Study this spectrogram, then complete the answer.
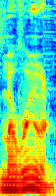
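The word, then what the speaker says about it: Mörön: Sadly, it's pronounced maroon, but that ruins the joke.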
